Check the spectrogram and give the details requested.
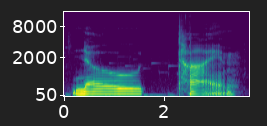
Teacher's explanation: this is vowel to consonant it's not going to connect and we really hear that t especially going slow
